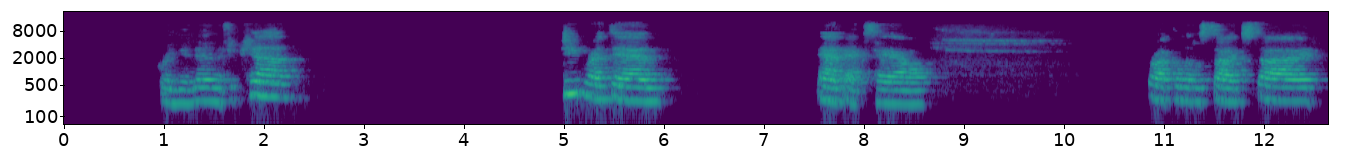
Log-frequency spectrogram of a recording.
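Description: A woman speaks calmly and close by, giving instructions in short phrases with pauses.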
